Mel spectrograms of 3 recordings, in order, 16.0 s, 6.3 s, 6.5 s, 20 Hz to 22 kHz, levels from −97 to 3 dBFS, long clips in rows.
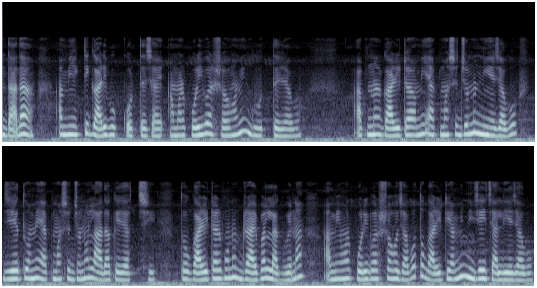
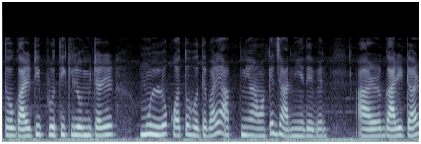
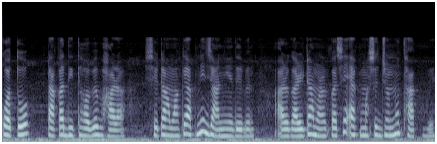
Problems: none marked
